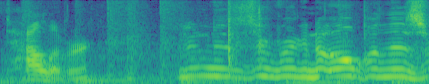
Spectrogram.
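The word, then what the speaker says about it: Taliaferro: it's by Al Tolliver it's kind of hard to pronounce it it's like I'll tell a fairy oh but I think it's pronounced Tolliver we're gonna open this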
